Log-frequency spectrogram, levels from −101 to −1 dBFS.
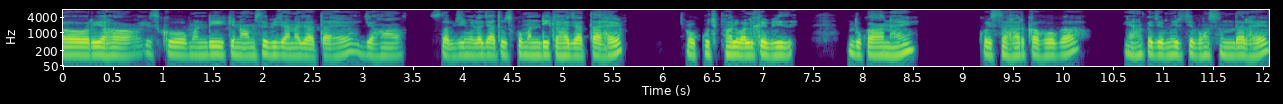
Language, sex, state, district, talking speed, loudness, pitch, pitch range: Hindi, male, Chhattisgarh, Balrampur, 170 wpm, -19 LUFS, 140 Hz, 135-145 Hz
